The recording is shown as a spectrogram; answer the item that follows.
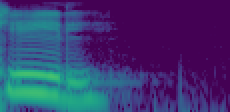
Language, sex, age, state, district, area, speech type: Tamil, female, 30-45, Tamil Nadu, Tiruchirappalli, rural, read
